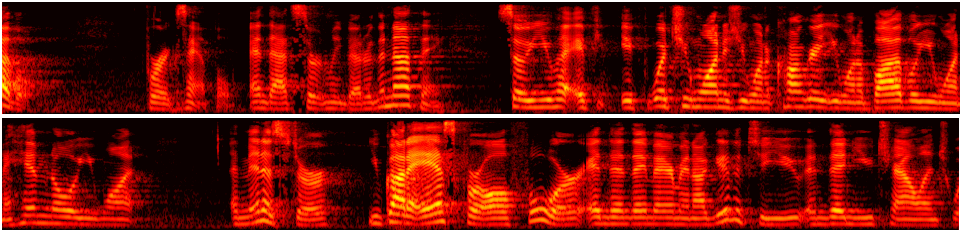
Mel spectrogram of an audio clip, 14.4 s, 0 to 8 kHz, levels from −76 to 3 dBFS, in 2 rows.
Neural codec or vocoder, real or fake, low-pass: none; real; 7.2 kHz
